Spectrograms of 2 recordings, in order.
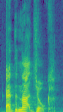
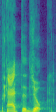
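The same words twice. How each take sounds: First: "not" picked out as a correction; correcting, with NOT stressed. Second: Said in the usual way. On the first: Real, not acted. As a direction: lean on the word "not" to correct yourself.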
